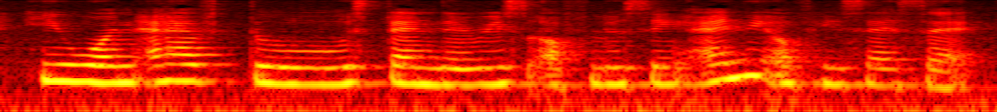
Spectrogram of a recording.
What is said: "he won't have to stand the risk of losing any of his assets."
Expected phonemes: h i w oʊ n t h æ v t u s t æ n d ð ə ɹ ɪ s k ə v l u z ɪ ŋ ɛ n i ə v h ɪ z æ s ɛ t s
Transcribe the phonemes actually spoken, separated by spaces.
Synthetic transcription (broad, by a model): h i w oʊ n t h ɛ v t u s t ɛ n d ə ɹ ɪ s ə f l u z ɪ ŋ ɛ n i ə f h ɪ s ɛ s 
